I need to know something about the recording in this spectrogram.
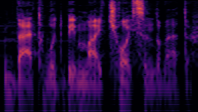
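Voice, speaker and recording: An actor playing a weary, defiant former major in a radio drama, speaking in a terse, grave and bitter way. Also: male voice, low voice, normal speed, bright, forceful tone, soft background music, heavily acted. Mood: weary defiance. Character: weary, defiant male ex-major, escaped political prisoner.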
